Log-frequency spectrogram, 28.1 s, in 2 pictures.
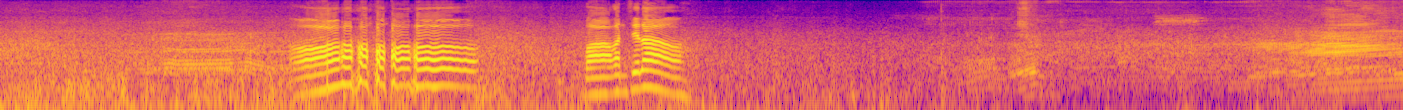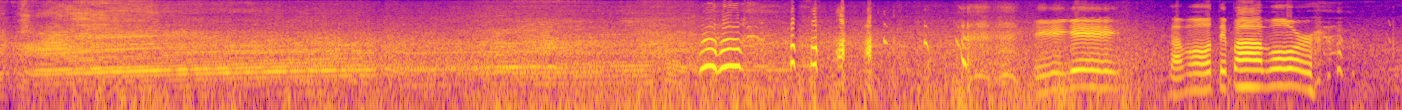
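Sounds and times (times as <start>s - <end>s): motorcycle engine speeding up: 0.0s - 4.8s, 9.2s - 22.7s
wind rushing over microphone: 0.0s - 26.3s.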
